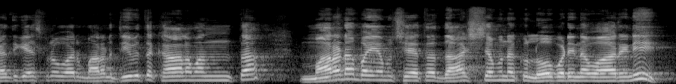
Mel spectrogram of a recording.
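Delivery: preaching to the congregation with mounting fire; fiery preaching. Acted. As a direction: drive the point home at full force. Preacher rises to full force.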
